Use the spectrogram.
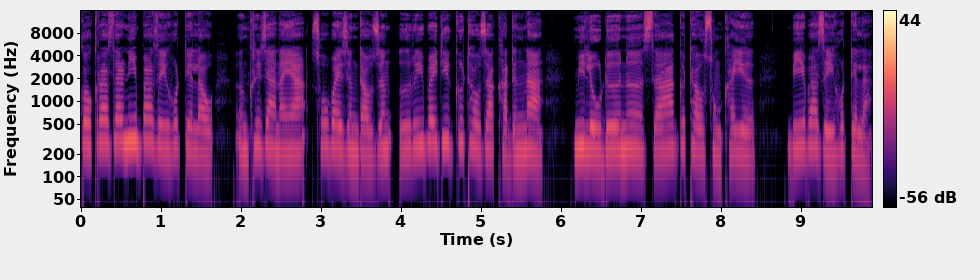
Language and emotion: Bodo, neutral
